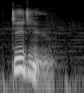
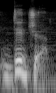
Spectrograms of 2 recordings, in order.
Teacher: When a D is followed by a Y, it doesn't sound like ch, it sounds like j. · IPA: /dʒ/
